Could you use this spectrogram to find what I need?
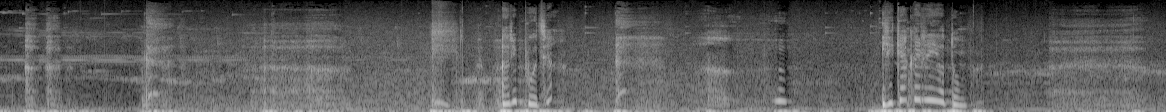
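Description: A young woman sobs and weeps softly, close by.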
